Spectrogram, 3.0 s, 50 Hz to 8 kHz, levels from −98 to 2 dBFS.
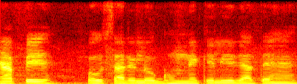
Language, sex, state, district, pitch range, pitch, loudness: Hindi, male, Chhattisgarh, Kabirdham, 135-150 Hz, 140 Hz, -18 LUFS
